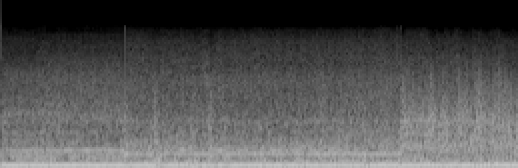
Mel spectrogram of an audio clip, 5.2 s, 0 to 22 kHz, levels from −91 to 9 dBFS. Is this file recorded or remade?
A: recorded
